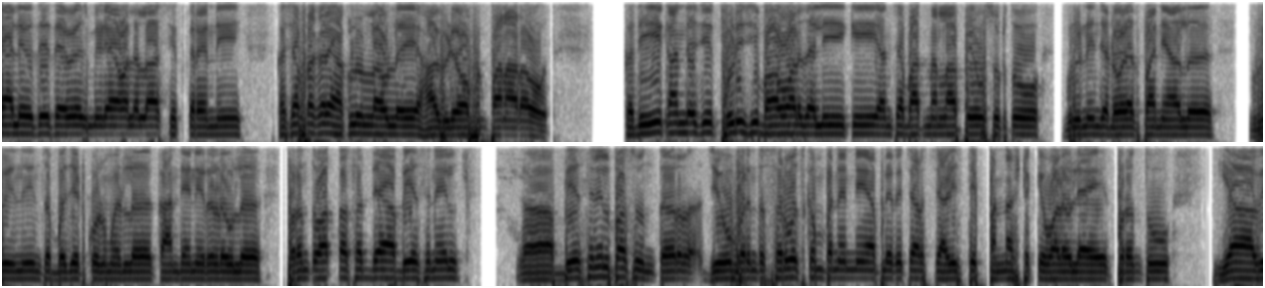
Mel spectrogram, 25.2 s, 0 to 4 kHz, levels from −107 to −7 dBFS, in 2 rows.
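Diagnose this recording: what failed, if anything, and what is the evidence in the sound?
Call processing: from 12.4 to 12.48 s the background drops about 28 dB into flat, featureless hiss, likely comfort noise in place of the background during transmission pauses.

Same stage: at 12.46 to 12.48 s the next sound starts abruptly, missing about 20 ms of its beginning, likely an onset clipped by the voice detector reacting late. Above 4 kHz there's nothing, as on a narrowband call link.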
